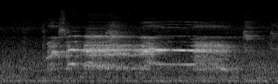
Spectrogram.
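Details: Free-roaming feral rooster in forest behind a second-floor unit on Kauai, Hawaii, where roosters crow day and night: one drawn-out crow of nearly two seconds, harsh and strained, swelling then trailing off, against faint background hiss.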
